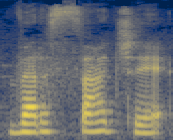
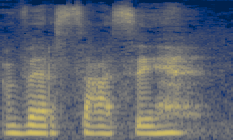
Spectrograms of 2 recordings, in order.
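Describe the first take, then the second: First: The C is sounded like 'ch'. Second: The C is not sounded like 'ch'. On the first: The speaker calls it right. "the reason why we pronounce it Versace" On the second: The speaker calls it wrong. "and not Versace"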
